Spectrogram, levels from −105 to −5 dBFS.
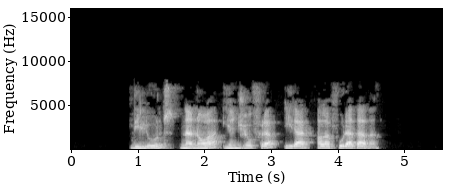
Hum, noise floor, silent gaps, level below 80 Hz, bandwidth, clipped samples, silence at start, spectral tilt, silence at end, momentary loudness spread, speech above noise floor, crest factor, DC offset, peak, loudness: none; under -90 dBFS; none; -62 dBFS; 7.8 kHz; under 0.1%; 0.9 s; -5.5 dB/octave; 0.95 s; 8 LU; over 72 dB; 18 dB; under 0.1%; -2 dBFS; -18 LUFS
